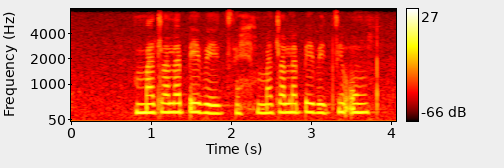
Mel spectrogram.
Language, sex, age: Northern Sotho, female, 23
